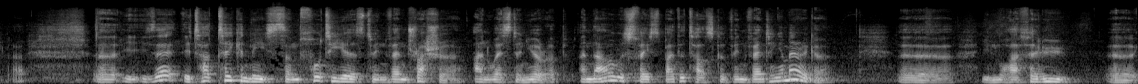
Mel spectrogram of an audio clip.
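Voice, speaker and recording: A middle-aged man, a visiting professor, giving an academic lecture in a halting, hesitant way with dry, wry asides. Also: fairly low pitch, mellow, a little hiss or hum. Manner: hesitant, halting delivery with many pauses.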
